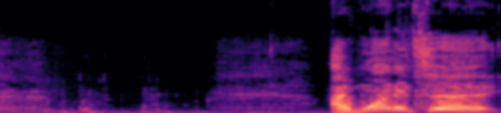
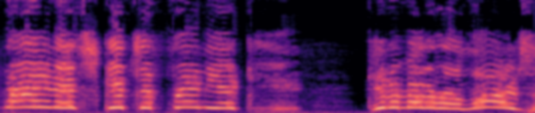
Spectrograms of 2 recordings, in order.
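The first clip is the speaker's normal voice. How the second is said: mock parents voice. Son mocking his parents' rejection, much higher voice. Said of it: "my mom and dad were like".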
